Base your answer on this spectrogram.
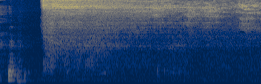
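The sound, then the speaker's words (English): Filet mignon steak sizzles in a hot skillet: a loud, bright hiss bursts in abruptly and then holds steady, fading only slightly over the following seconds. “Some filet mignon. let's light up that skillet.”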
